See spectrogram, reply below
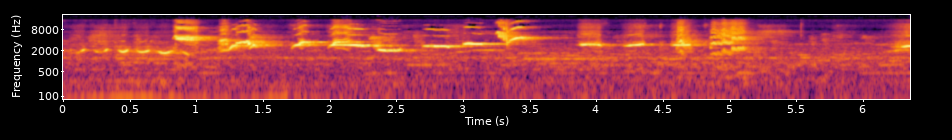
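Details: Oriental magpie-robin (kacer) in nonstop song, opening with a wavering warbled phrase, then mixed whistles, rising slurs and clicky chips, ending in spaced single notes.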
